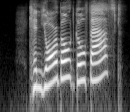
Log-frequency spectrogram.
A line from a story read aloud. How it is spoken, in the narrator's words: shouted a man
